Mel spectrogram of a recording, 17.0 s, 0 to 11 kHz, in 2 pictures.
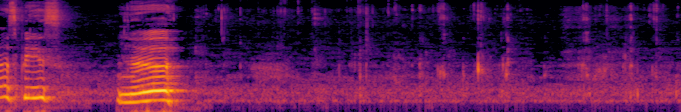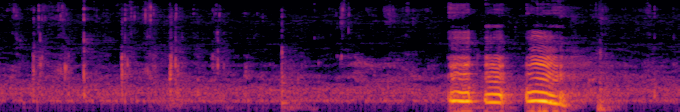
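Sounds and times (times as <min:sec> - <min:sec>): chewing pizza with mouth clicks: 0:02.4 - 0:13.9.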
